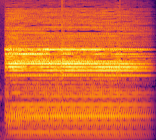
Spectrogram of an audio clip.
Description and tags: buzzer as in a game show. Couldn't find a good one here, so I made it myself. Recorded With Realtek High Definition Audio Headset. Edited with Audacity
out-of-the-game, mournful, longing, game-show, cried, game, loud, ear-splitting, ending, sad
